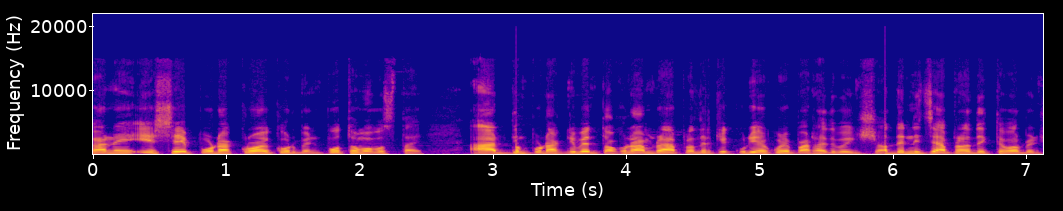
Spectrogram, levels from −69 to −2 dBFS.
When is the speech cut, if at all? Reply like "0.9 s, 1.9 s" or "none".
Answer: 3.2 s, 6.0 s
